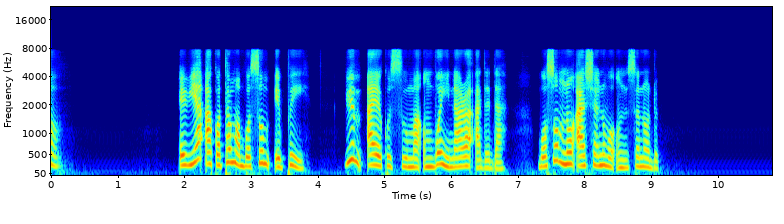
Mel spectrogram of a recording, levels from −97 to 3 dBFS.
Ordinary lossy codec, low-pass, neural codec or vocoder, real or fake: none; none; codec, 16 kHz, about 1 kbps, DyCAST, with the encoder's durations; fake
